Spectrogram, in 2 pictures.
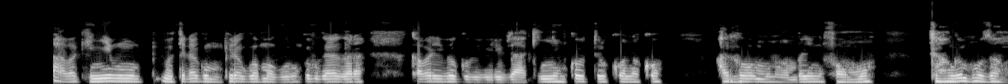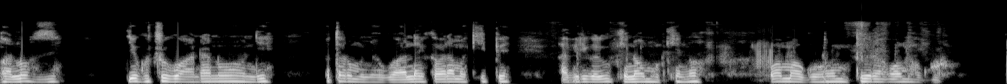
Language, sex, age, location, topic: Kinyarwanda, male, 25-35, Gakenke, government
